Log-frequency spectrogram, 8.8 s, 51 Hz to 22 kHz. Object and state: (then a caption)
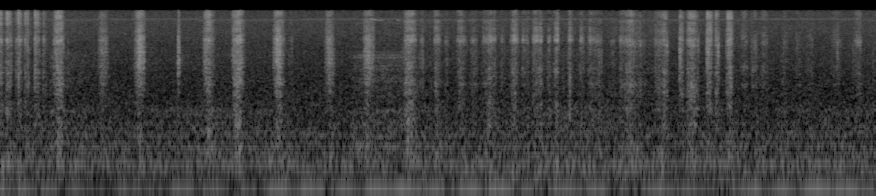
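Paper sheet. A 0.1 mm fineliner pen tip scratches continuous strokes across a large sheet of white drawing paper lying flat on a wooden desk, drawing the outline of a cat. Short, bright scratchy strokes come in quick bursts over a steady low hum.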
